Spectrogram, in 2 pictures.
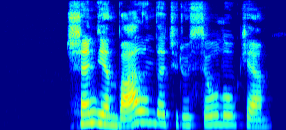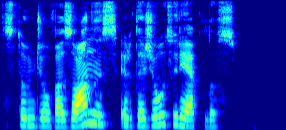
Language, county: Lithuanian, Vilnius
